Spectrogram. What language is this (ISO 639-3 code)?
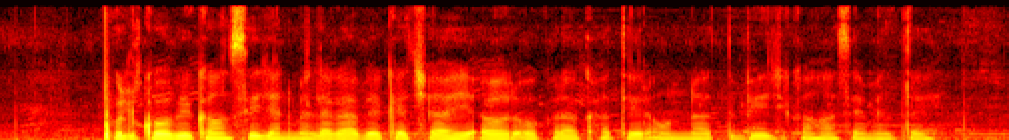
mag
